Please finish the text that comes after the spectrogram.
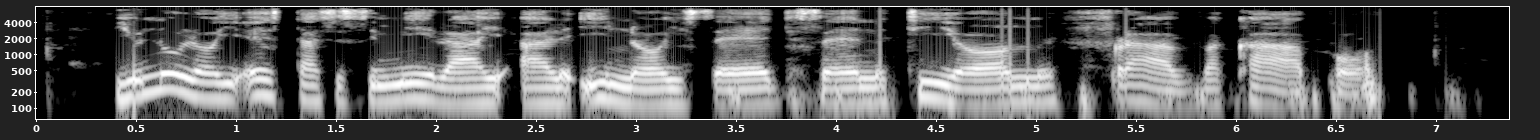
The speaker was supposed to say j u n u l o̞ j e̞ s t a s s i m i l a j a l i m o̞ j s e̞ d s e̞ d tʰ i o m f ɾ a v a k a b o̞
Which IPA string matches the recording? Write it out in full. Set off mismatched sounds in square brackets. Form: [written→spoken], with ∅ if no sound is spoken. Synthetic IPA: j u n u l o̞ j e̞ s t a s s i m i l a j a l i [m→n] o̞ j s e̞ d s e̞ [d→n] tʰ i o m f ɾ a v a k a [b→p] o̞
